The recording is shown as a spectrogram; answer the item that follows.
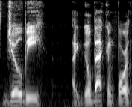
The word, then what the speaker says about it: Joby: by the way I've mentioned the name potentially as Gobi it's Joby I go back and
